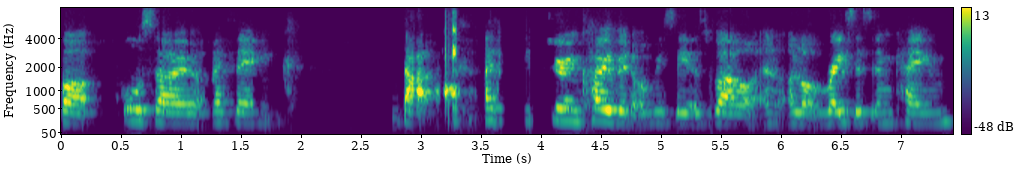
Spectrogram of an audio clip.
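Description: A woman speaks in a fairly high pitch with monotone, flat intonation. Her loudness swings widely. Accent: London. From East London, England. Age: 20s. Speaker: trainee clinical psychologist. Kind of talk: casual chat.

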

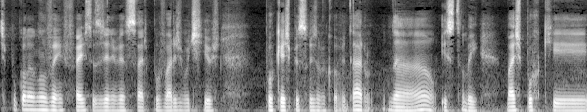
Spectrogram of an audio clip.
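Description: Speaking at a moderate pace, a man with a fairly low pitch talks in a monotone, flat intonation. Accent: Brazilian. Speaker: podcaster. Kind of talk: casual monologue. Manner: unscripted, hesitant.

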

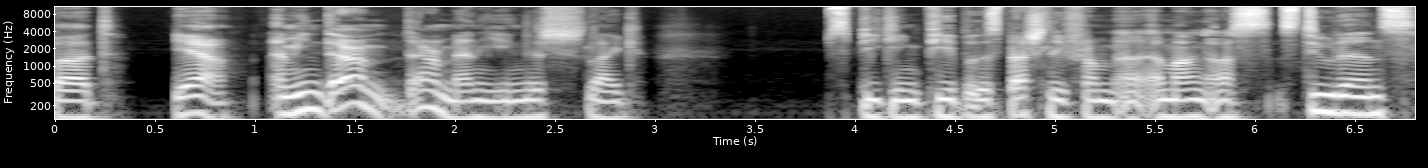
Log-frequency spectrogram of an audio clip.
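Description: At a moderate pace, a man with a German accent speaks at medium pitch with fairly even intonation in a very clean recording with a silent background. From Germany. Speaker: comedian and student. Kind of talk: podcast interview. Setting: studio. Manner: halting.

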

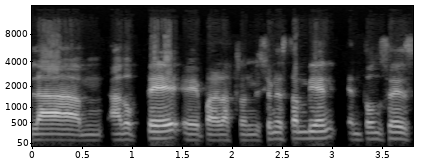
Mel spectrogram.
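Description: Delivered at a fairly slow pace with fairly even intonation, the voice sounds dry and close, with no echo. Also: man. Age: 30s. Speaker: baseball play-by-play announcer and sports TV presenter. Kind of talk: casual interview. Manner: halting, many repeated words and fillers.

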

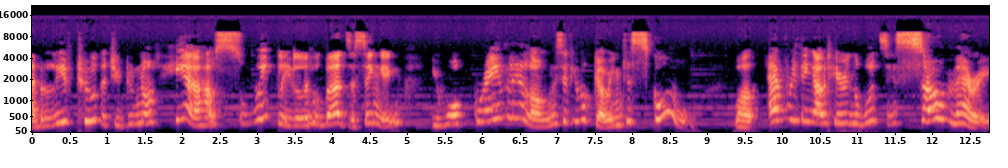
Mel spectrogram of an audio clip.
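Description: A woman performs a put-on character voice at a moderate pace while faint music plays in the background. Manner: sly, coaxing.

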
